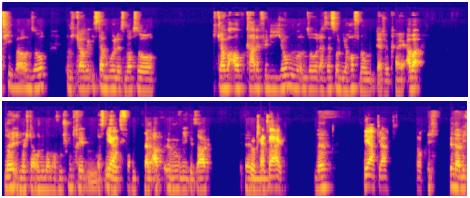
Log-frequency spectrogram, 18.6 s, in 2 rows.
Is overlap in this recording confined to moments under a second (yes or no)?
yes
